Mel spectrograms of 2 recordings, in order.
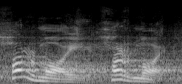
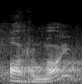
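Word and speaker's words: ὅρμοι: Namely, that Ormi comes from Greek pronunciation, Erasmian please. It's hormos, or rather plural, hormoi. The Byzantine Greeks lost the aspirant, the hard aspirant, so it becomes therefore ormoi.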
